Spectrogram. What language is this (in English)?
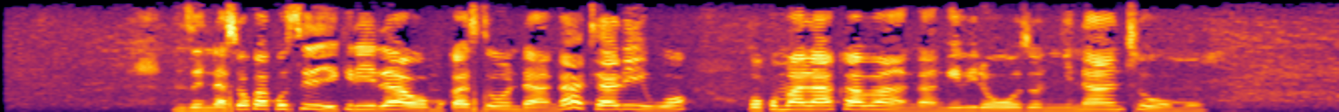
Ganda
